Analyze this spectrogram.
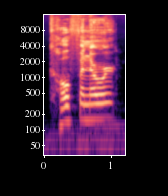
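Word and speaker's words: Coughenour: I can't pronounce his name. It's Kofenauer, but he's a Reagan era appointee over there in Seattle.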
